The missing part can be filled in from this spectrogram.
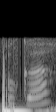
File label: open, malaysian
